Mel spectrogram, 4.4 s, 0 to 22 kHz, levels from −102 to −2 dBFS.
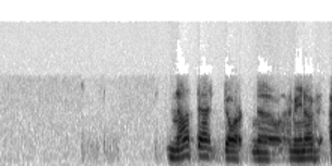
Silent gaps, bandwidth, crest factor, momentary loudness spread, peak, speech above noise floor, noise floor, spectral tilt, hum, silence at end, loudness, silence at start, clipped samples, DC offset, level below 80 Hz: none; 4 kHz; 16 dB; 5 LU; -4 dBFS; 46 dB; -62 dBFS; -9.5 dB/octave; none; 0 s; -17 LUFS; 2.25 s; under 0.1%; under 0.1%; -64 dBFS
